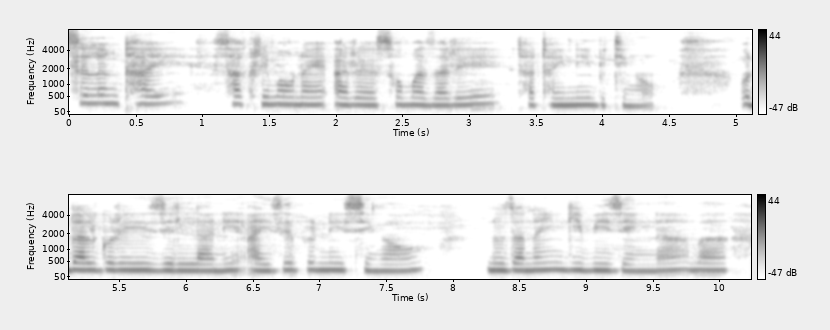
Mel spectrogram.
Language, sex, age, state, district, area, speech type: Bodo, female, 18-30, Assam, Udalguri, rural, spontaneous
